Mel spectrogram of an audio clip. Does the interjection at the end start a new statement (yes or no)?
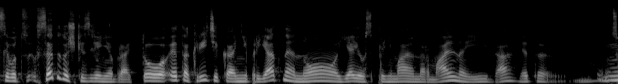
yes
